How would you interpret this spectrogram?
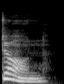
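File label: "don", British English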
